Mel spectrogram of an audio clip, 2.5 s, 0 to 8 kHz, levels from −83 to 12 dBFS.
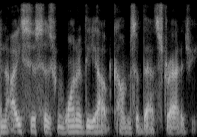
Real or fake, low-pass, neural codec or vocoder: fake; 7.2 kHz; codec, 24 kHz, 6 kbps, HILCodec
